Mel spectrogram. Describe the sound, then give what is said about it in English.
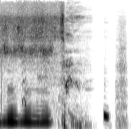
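Cicadas buzzing on a sunny summer afternoon, a dense, high, continuous buzz lasting over a second with a voice beneath it, then cutting off before two brief, short sounds. “It's the sound of summer, my friends. The fucking cicada is back.”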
